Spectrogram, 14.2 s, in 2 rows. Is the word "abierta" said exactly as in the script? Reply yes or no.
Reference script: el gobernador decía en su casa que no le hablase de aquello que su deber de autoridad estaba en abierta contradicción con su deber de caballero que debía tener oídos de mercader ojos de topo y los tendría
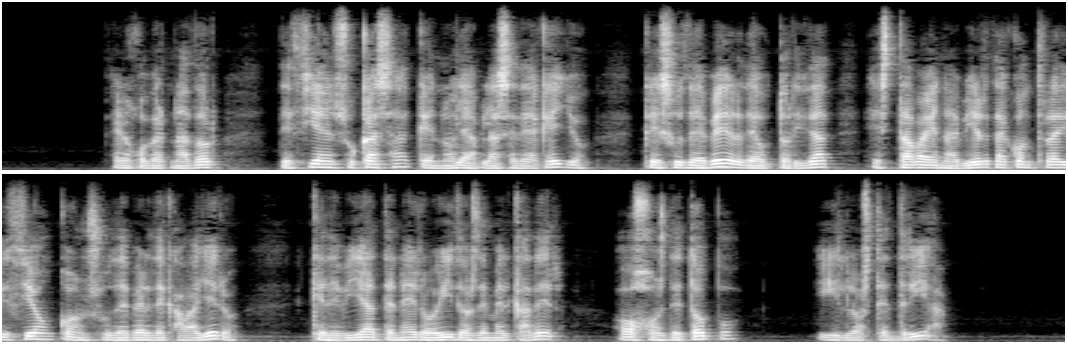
yes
